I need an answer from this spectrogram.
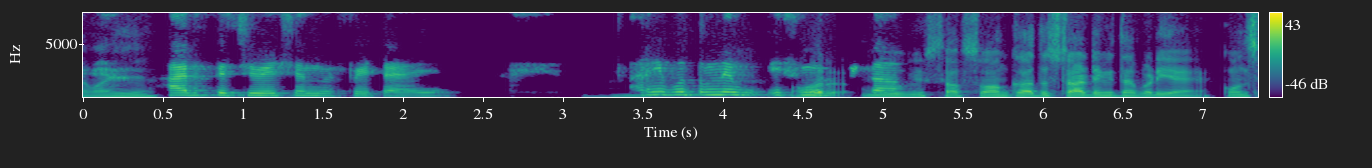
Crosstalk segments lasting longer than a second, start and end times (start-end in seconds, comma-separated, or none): none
